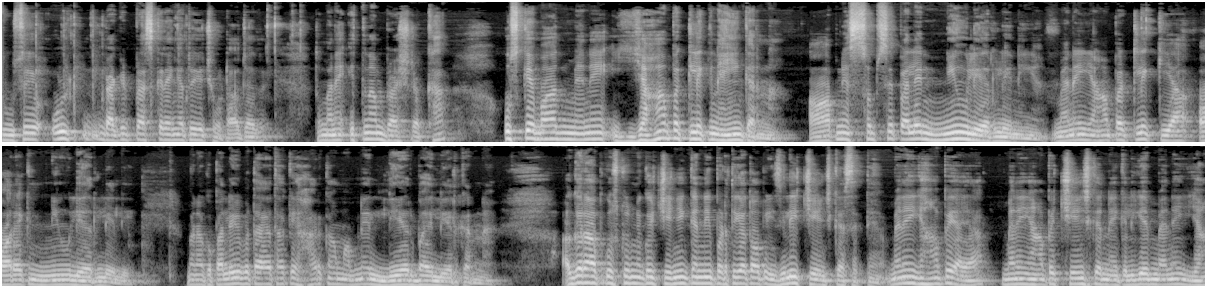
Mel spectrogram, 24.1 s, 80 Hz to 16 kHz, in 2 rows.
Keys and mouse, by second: 0.0-3.1 typing, 11.0 click, 23.9 click.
